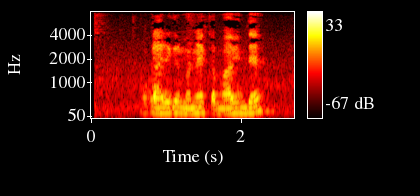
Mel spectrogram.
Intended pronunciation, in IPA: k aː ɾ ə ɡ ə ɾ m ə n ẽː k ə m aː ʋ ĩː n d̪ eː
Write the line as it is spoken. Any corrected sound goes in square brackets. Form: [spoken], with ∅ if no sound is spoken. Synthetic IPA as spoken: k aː ɾ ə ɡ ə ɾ m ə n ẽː k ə m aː ʋ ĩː n d̪ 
